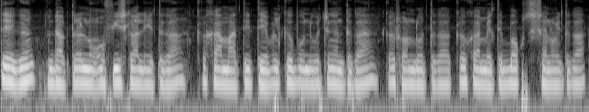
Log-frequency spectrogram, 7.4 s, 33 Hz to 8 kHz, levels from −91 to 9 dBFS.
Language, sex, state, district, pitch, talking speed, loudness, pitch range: Wancho, male, Arunachal Pradesh, Longding, 135 Hz, 235 wpm, -16 LUFS, 130-140 Hz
